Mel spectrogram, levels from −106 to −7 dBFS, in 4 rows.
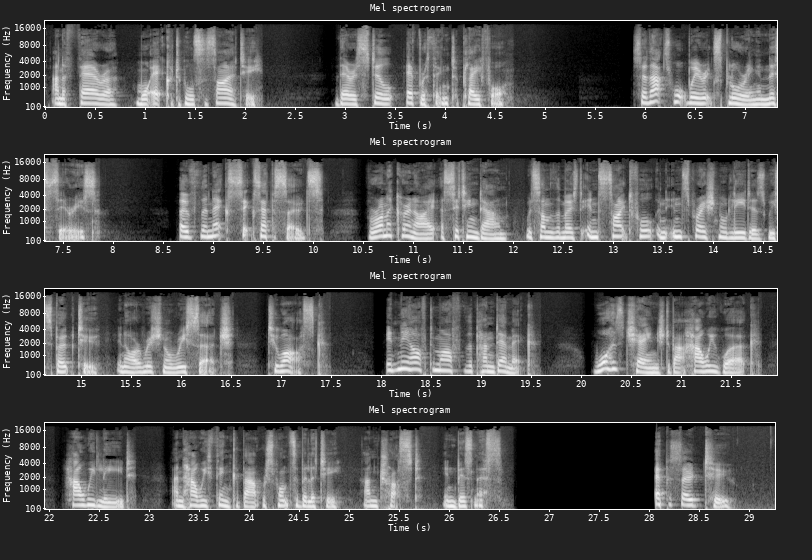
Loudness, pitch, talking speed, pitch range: -19 LUFS, 215 Hz, 160 wpm, 190-230 Hz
